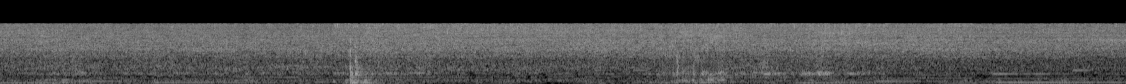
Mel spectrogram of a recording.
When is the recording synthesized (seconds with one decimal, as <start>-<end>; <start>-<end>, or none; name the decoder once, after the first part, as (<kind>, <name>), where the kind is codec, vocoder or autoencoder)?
6.6-7.2 (codec, HILCodec)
